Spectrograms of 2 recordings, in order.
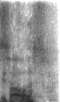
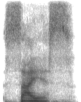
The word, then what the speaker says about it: Sias: Is it Solace? No, it's not. Sayas? Sayas? It's not Sayas. It's not Solace. What am I saying wrong? It's pronounced Sias.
